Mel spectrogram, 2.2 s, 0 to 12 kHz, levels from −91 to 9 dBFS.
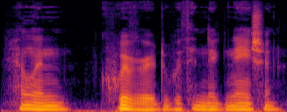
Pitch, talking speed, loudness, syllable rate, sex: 95 Hz, 110 wpm, -17 LUFS, 5.6 syllables/s, male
